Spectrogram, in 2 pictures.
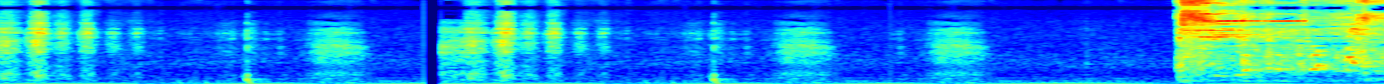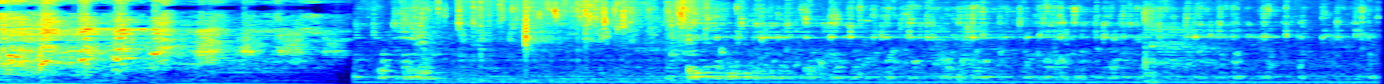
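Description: A regular background beat at first, then about six seconds in a loud, harsh noisy burst lasting nearly three seconds. From about nine seconds, water runs in a thin stream from a tap into a plastic water bottle, over a steady low hum.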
